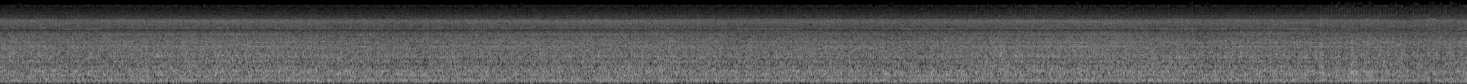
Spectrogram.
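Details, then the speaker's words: 1995 Oldsmobile 3800 V6 with 138,000 miles after timing chain service, warming while the cooling system bleeds and heater core getting heat: steady, even hum settling lower as it idles down, no knocks or ticks; normal idle. "you hear it idling down"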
